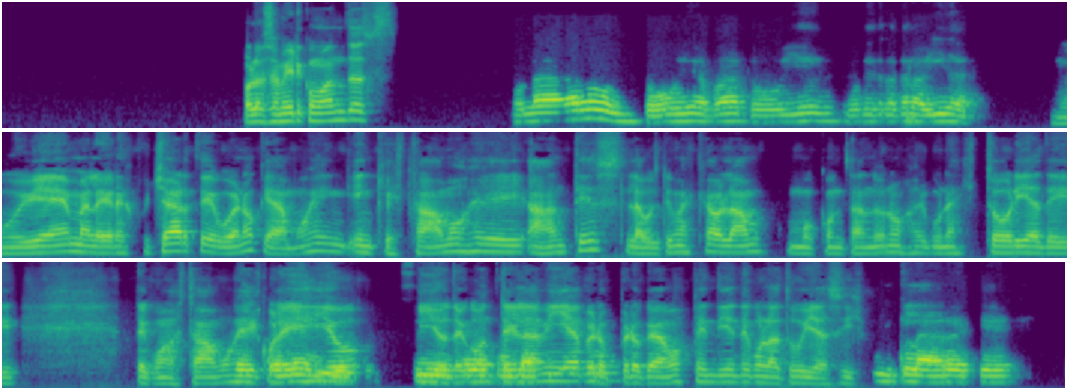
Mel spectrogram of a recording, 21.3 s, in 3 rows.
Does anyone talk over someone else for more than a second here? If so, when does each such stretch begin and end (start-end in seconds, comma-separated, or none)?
15.7-18.3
